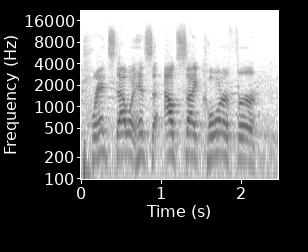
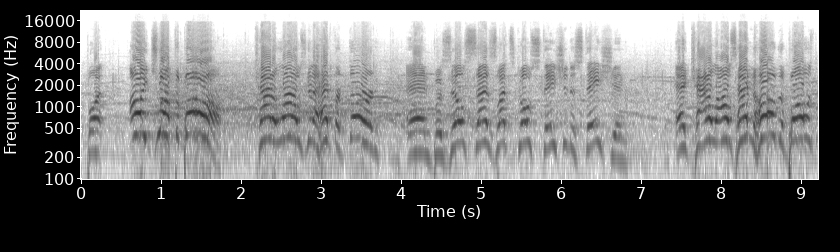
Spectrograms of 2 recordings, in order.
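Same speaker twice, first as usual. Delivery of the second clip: loud, high live baseball call; excited play-by-play; 7 semitones higher, 10 dB louder than usual. Real, not acted. Announcer calls runners heading home, excited shouted play-by-play. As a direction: call the dropped ball at a shout.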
